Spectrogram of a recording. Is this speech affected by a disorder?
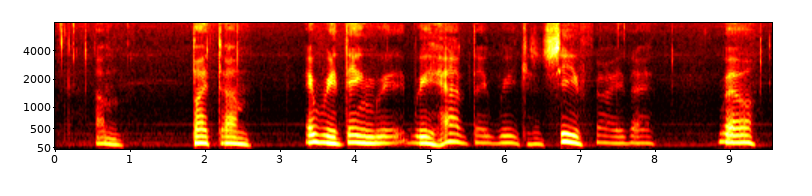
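Yes: ALS; affects chest and throat.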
